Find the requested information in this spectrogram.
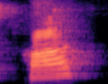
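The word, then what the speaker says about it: Páll: the whole name yes see i'll pronounce it it's a part is with the k sound at the end yeah it's sort of like a double d and l in it it's it's a very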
